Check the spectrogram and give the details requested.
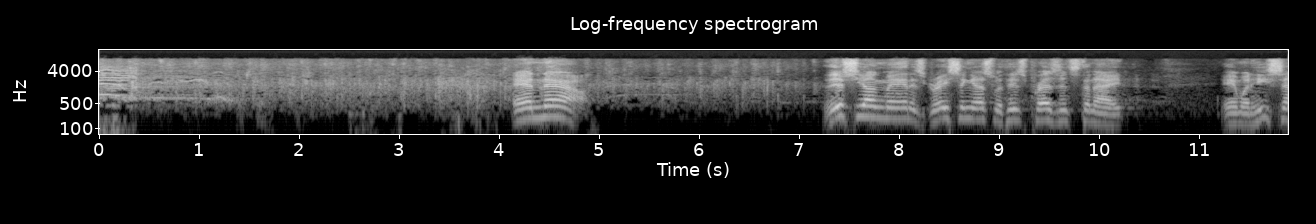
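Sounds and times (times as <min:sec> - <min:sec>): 
crowd applauding and cheering for a player's 600th game: 0:00.0 - 0:07.4
speech: 0:04.2 - 0:04.9, 0:07.3 - 0:10.3, 0:11.2 - 0:11.8.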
